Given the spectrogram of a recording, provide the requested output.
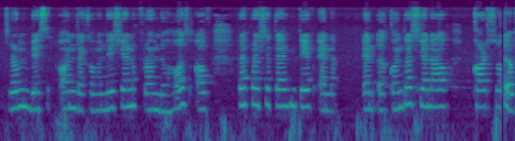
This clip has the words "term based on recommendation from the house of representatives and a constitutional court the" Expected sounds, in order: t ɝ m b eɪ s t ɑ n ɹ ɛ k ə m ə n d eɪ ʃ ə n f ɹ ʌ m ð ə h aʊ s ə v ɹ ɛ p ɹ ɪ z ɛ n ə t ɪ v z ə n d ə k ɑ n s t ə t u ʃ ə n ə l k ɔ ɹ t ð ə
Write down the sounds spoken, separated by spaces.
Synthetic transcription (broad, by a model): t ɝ m b eɪ s t ɑ n ɹ ɛ k ə m ə n d eɪ ʃ ə n f ɹ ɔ m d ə h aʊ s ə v ɹ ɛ p ɹ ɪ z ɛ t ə t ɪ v ə n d ə k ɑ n t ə s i ə n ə l k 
